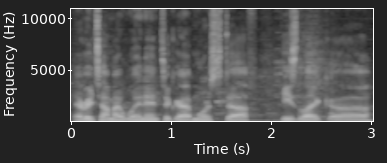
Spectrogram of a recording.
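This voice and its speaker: An eager male host keeps the talk easy and friendly, cheering his guest on and playing out little scenes. His voice sits at an ordinary middle pitch, and the clear murmur of people behind him runs through the recording. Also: level tone, a crowd in the background. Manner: enthusiastic, fills in with quick reactions and acted quotes. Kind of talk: casual interview chat.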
